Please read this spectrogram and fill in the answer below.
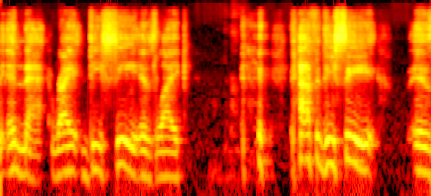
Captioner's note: chuckles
